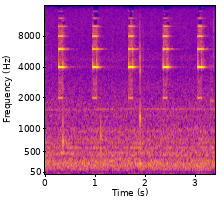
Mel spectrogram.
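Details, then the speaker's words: CMS50D+ fingertip pulse oximeter with pulse sound on, finger inserted: short electronic beeps repeat evenly, about 87 a minute, each tracking a detected pulse beat; pulse oximeter pulse beep. "hold the button down put my finger in so you can hear my heartbeat there"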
